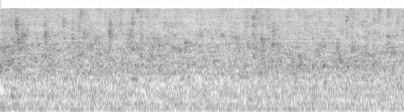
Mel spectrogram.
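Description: Aquarium filtration water running and trickling steadily, with fine air bubbles streaming through the tank.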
